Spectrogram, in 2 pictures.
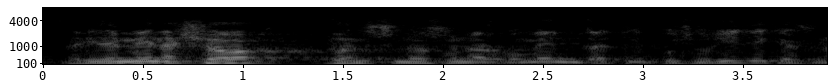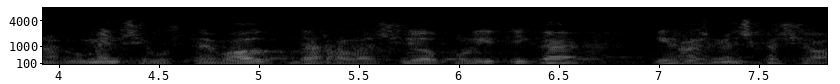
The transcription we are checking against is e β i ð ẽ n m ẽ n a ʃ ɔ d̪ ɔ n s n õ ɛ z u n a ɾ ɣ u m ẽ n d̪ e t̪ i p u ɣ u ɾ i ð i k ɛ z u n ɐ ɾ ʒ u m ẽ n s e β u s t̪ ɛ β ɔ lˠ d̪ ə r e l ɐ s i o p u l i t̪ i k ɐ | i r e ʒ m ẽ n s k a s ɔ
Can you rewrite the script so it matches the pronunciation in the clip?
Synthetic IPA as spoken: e β i ð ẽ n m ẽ n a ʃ ɔ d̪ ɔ n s n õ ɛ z u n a ɾ ɣ u m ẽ n d̪ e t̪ i p u ʒ u ɾ i ð i k ɛ z u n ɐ ɾ ɣ u m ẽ n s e β u s t̪ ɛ β ɔ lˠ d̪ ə r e l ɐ s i o p u l i t̪ i k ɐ | i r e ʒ m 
